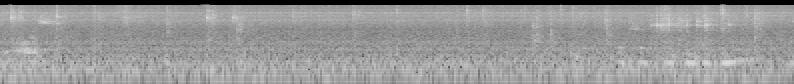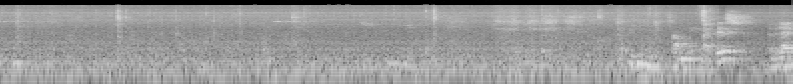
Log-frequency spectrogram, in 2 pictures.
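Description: A man types on a keyboard with quick, light clicks.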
